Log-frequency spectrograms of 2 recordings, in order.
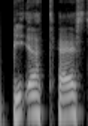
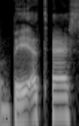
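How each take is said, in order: First: Beta with a long ee, BEE-ta; English pronunciation. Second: Beta with an ay vowel, BAY-ta; preferred pronunciation. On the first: Cohost mocks English people, beta said BEE-ta. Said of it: "English people who say". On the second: Cohost gives his preferred version, beta said BAY-ta. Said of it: "instead of a beta test". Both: Shown as a demonstration.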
